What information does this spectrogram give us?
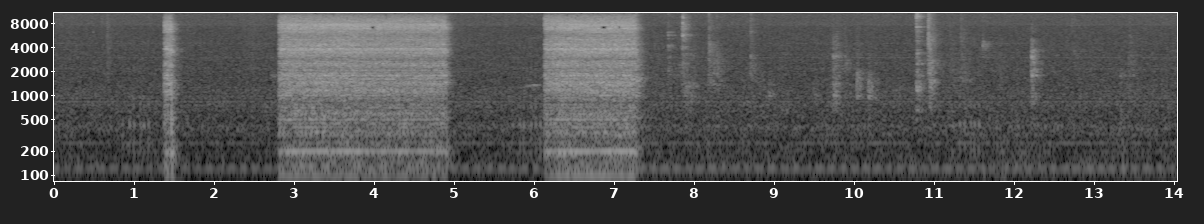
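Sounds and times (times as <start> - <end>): radio static hiss: 0.9 - 1.6, 2.8 - 5.0, 5.8 - 7.4.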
